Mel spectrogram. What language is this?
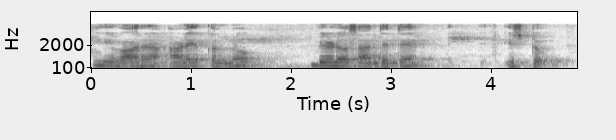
Kannada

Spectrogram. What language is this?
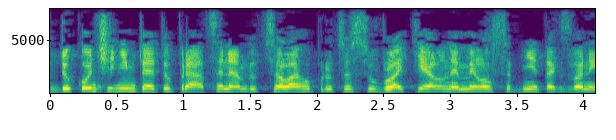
Czech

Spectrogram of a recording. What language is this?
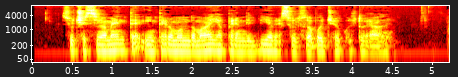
Italian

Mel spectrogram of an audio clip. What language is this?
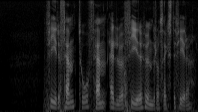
Norwegian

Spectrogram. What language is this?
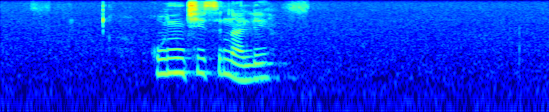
Northern Sotho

